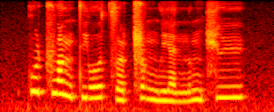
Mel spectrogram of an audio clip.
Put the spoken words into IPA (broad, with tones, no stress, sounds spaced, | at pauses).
k u˥ ʈ͡ʂ w ɑ˥˩ ŋ t̪ j o˧˥ ʊ̯ t͡s ɤ˨˩ ʈ͡ʂ ɤ˥˩ ŋ l j ɛ˨˩ n ʊ˥˩ ŋ ɕ y˥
